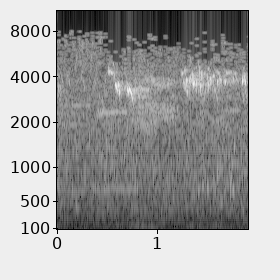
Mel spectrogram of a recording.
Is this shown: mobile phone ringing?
no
